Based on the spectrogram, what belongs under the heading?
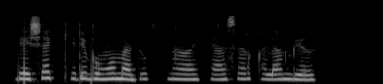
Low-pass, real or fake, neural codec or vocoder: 9.9 kHz; real; none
